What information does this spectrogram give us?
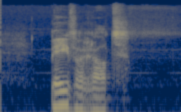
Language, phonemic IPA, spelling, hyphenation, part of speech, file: Dutch, /ˈbeː.vəˌrɑt/, beverrat, be‧ver‧rat, noun, Nl-beverrat.ogg
- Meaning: coypu, member of the family Myocastoridae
